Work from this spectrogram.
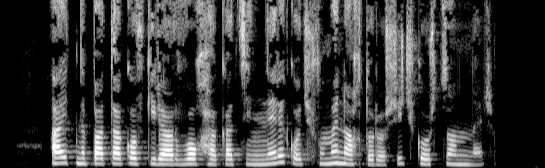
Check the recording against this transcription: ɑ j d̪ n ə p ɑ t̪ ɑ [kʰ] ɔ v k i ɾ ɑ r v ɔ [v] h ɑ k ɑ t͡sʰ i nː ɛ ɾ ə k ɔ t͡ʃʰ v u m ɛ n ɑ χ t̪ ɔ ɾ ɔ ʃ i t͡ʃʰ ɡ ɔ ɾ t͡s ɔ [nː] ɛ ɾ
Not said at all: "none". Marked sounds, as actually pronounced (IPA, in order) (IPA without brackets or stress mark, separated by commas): k, ʁ, nː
